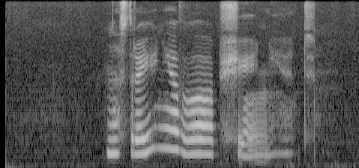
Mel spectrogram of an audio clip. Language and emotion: Russian, sad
